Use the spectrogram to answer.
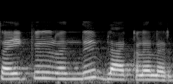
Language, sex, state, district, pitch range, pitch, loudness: Tamil, female, Tamil Nadu, Kanyakumari, 220-270 Hz, 255 Hz, -14 LUFS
